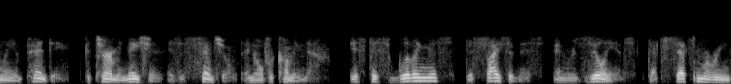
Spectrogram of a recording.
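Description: Rough, slightly synthetic speech with nothing above about 3.5 kHz throughout: G.729 coding at 8 kbit/s over a 200 to 3400 Hz phone line, with pulse-modelled excitation replacing the real waveform.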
